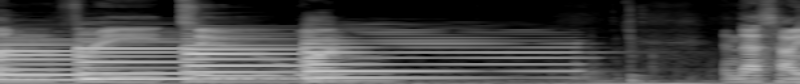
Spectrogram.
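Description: Piano, left hand finishing the ascending C major scale: four notes stepping up, the last, middle C, held about a second and a half, then released.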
